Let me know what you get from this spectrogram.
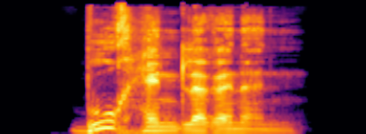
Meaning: plural of Buchhändlerin
- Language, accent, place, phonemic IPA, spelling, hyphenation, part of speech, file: German, Germany, Berlin, /ˈbuːxˌhɛndləʁɪnən/, Buchhändlerinnen, Buch‧händ‧le‧rin‧nen, noun, De-Buchhändlerinnen.ogg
